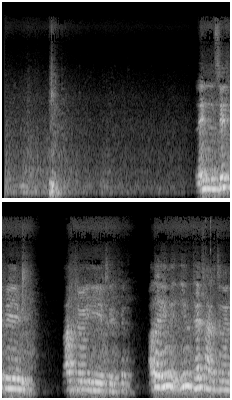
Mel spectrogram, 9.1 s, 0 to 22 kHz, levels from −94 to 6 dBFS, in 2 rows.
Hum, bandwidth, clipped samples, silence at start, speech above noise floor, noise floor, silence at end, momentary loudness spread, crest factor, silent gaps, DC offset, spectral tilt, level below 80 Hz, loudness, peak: none; 15.5 kHz; under 0.1%; 0.1 s; 50 dB; -65 dBFS; 0 s; 19 LU; 16 dB; none; under 0.1%; -7.5 dB/octave; -52 dBFS; -16 LUFS; -2 dBFS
